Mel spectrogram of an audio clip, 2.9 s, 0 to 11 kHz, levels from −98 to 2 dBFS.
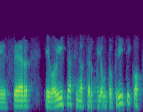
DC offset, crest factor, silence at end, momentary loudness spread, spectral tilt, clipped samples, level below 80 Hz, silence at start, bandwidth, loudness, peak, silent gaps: under 0.1%; 16 dB; 0.05 s; 8 LU; -12 dB/octave; under 0.1%; -64 dBFS; 0 s; 3.8 kHz; -22 LUFS; -6 dBFS; none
